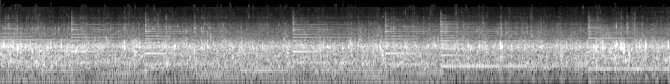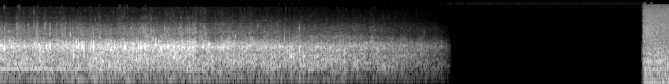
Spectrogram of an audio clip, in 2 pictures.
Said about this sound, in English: And then I see it. A box, slowly filling up with water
